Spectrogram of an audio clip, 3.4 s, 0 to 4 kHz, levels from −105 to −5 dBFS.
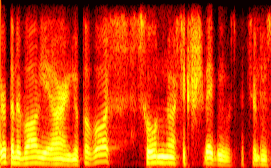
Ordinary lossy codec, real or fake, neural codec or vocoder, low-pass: Opus, 24 kbps; fake; codec, 16 kHz, 0.5 kbps, X-Codec, HuBERT features, trained on general audio; 3.6 kHz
